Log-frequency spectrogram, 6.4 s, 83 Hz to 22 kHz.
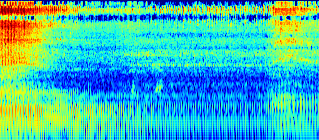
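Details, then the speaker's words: BMW R1200GS Adventure boxer with an aftermarket muffler, test-run after reinstalling the exhaust valve actuator to check it moves with the throttle: a brief rev settles into an even, steady idle, then it blips cleanly; normal running with no odd rattles. "Before I put this back on and put my covers back on here, I am going to start the bike and just make sure this moves with the exhaust, with the throttle motion, just to ensure it works fine."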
